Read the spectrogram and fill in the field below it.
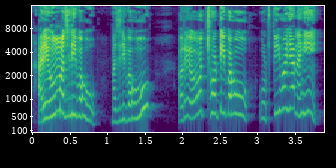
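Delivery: loud impatient summons, pitch up; calling out loud. Acted. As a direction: yell them awake from the doorway. Mother-in-law calls them again.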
